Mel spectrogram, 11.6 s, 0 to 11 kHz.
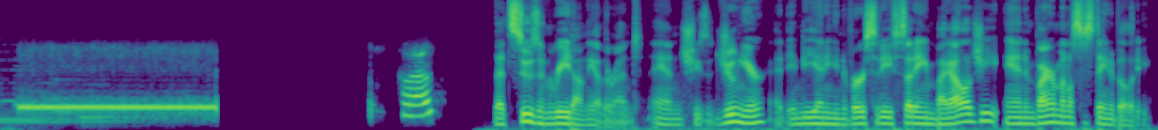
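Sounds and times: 
telephone line ringing tone: 0.1 - 2.2
speech: 5.0 - 11.5.

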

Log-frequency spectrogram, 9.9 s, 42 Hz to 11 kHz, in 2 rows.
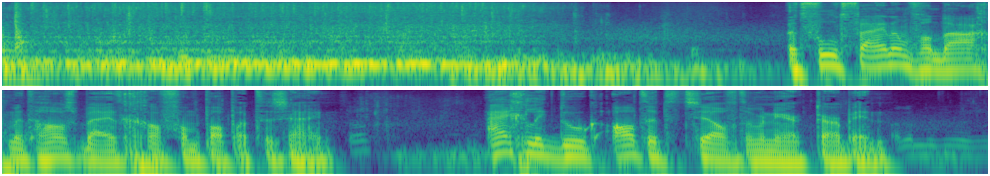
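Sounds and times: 
water running from a tap: 0.0 - 2.8
speech: 4.1 - 9.5.

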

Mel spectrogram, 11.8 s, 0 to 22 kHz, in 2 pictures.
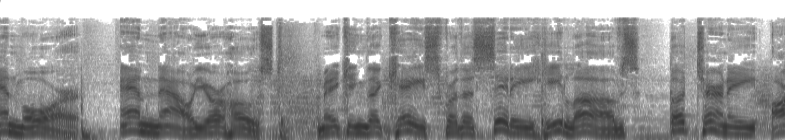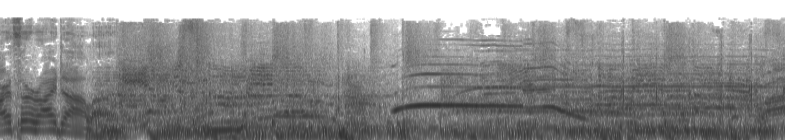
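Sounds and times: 
speech: 0.0 - 7.5
sliding yells and shouts: 6.8 - 11.7
large crowd cheering and whooping in Times Square, New York City: 7.9 - 11.7.

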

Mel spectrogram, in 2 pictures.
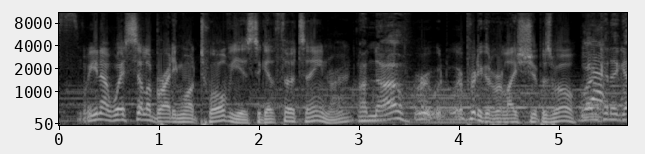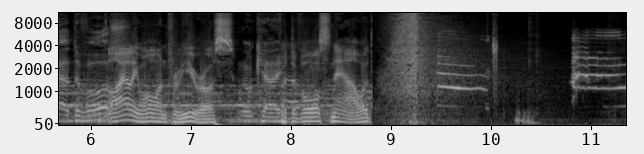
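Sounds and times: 
speech: 0.2 - 9.1
adopted cat meowing: 10.8 - 11.3.

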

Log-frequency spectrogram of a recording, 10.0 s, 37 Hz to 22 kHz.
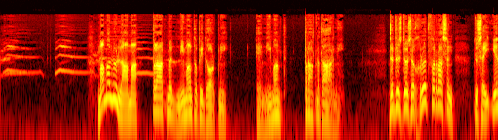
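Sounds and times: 
cat meowing: 0.0 - 3.6
speech: 2.0 - 6.9, 7.8 - 9.9.

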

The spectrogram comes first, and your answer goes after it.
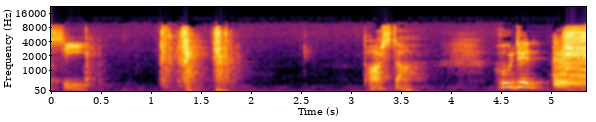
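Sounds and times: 
speech: 0.0 - 0.5, 3.2 - 3.8, 4.4 - 5.2
press room door latch clattering: 1.1 - 1.9.

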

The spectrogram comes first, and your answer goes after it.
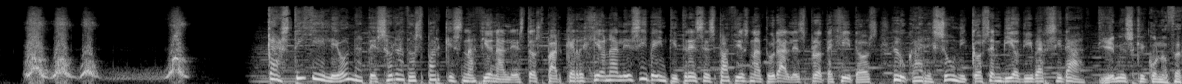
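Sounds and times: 
dog barking: 0.2 - 2.0
dog low rumbling growl: 0.4 - 1.9
speech: 2.7 - 11.8.

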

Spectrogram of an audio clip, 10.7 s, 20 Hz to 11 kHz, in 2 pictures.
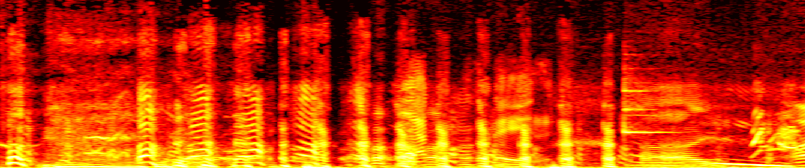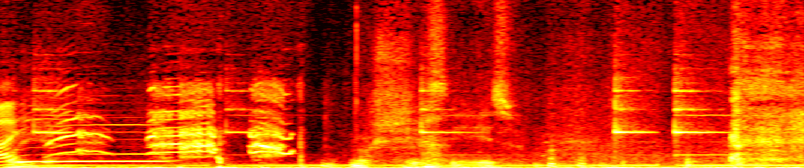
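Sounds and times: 
laughter: 0.0 - 4.7
low steady hum: 0.0 - 10.7
speech: 1.2 - 6.9, 7.7 - 9.6
bells ringing: 4.0 - 6.1, 6.8 - 7.4, 8.0 - 8.8, 9.4 - 10.7.

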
